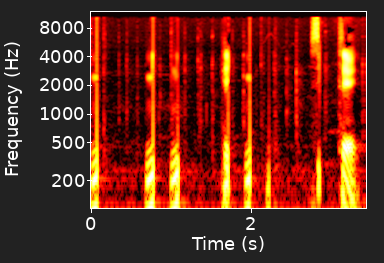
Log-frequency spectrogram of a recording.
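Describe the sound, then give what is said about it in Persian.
Keystrokes on a computer keyboard while typing in Notepad: a string of sharp, separate clicks at an irregular, moderately quick pace, fairly faint, with quiet gaps between them. “یه ذره سریع نوشتم”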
